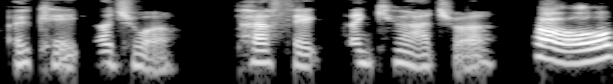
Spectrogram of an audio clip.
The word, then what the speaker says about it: Adwoa: Am I pronouncing your name correctly? Adwoa. Adwoa. Okay, Adwoa.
